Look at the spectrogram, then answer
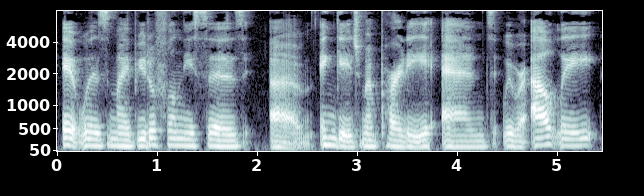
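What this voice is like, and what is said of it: Tired voice. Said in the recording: “you can probably tell by my voice, I slept super late last night”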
